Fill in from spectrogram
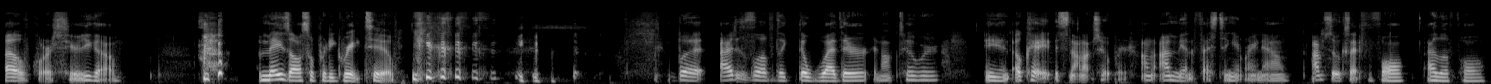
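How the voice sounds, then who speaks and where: A woman's voice: fairly low pitch, fairly even intonation, moderate pace, vocal fry, pauses often, darkish tone, no room sound. A young woman co-hosting a podcast, chatting casually in loose, slangy everyday speech. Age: young adult. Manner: colloquial, slangy, frequent "like". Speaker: podcast co-host. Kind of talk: casual chat. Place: bedroom.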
